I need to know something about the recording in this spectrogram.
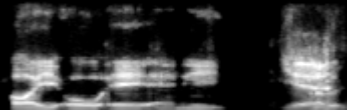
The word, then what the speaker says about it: Ioane: And his surname is like Ioane. Yeah. And I was like, I gotta get the pronunciation of this right. Like, I have to actually look it up. It's Ioane is how you pronounce it, but like.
